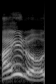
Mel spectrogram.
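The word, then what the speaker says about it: (G)I-DLE: supposed to be pronounced Idol the G is like silent and I'm like why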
